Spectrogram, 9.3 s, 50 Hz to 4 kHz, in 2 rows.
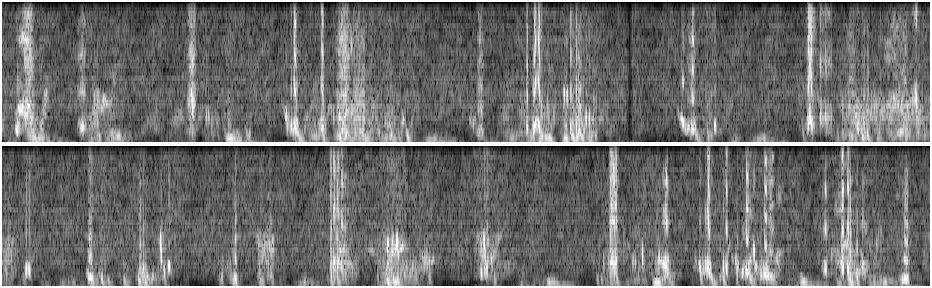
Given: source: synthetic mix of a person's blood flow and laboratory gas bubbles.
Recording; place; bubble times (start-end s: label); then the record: Doppler ultrasound of blood flow; precordium
0.00-0.23 s: bubbles
0.37-0.55 s: bubbles
0.99-1.27 s: bubbles
1.38-2.08 s: bubbles
2.33-2.43 s: bubbles
2.56-3.01 s: bubbles
3.37-3.60 s: bubbles
3.98-4.82 s: bubbles
5.04-5.51 s: bubbles
5.71-5.85 s: bubbles
5.90-6.01 s: bubbles
6.25-6.84 s: bubbles
7.00-7.15 s: bubbles
7.58-8.04 s: bubbles
8.08-8.54 s: bubbles
8.72-9.07 s: bubbles
9.09-9.21 s: bubbles
From the record:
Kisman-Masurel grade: 343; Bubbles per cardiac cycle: rolling drumbeat, 9 or more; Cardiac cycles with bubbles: 100%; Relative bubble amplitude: loud (0.450 to 0.775); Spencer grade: 3 (all of the cardiac periods contain showers or single bubble signals, but not dominating or overriding the cardiac motion signals); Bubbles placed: only in the low amplitude regions of the cardiac cycle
